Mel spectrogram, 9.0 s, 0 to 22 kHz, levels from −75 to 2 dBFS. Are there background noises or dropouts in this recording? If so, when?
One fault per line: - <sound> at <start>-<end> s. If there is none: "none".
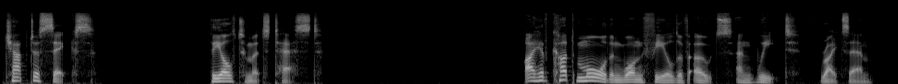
none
